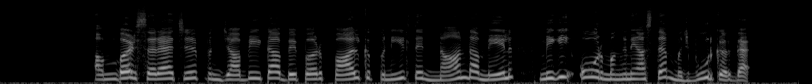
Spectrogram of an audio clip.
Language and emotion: Dogri, happy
